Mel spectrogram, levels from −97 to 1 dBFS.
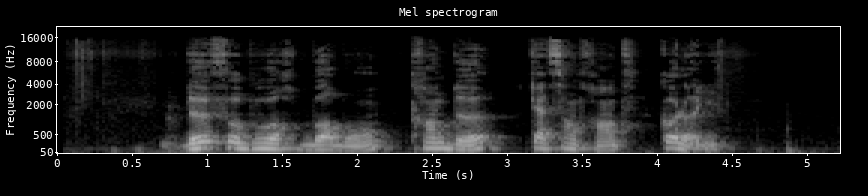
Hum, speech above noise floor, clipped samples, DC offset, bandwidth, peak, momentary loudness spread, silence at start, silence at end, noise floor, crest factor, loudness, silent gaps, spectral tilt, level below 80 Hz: none; 31 dB; under 0.1%; under 0.1%; 16 kHz; -22 dBFS; 10 LU; 0.1 s; 0.75 s; -70 dBFS; 20 dB; -40 LUFS; none; -6 dB/octave; -70 dBFS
